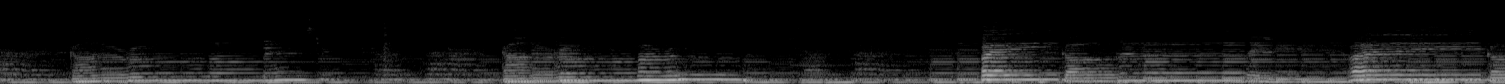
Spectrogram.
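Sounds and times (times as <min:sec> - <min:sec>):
acoustic guitar: 0:00.0 - 0:15.0
man singing: 0:00.0 - 0:15.0.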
